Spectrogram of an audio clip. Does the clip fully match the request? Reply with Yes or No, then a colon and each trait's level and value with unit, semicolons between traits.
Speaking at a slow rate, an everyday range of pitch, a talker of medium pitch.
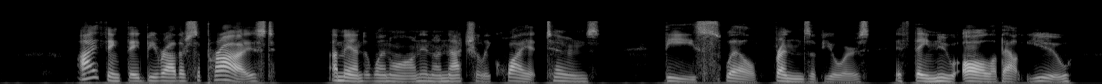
Yes: slow, 130 wpm; average, 3.4 semitones; medium, 145 Hz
